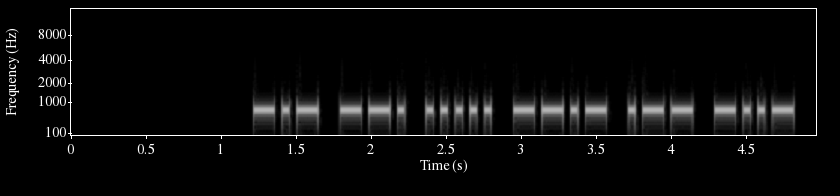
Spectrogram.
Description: Morse code, heard as a keyed tone, about 25 wpm, 700 Hz. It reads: KG5QWX
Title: USA Callsign DE Callsign - 6 Characters - 25wpm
